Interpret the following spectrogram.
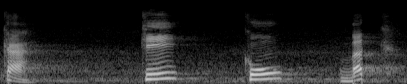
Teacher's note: Diucapkan dengan mengangkat pangkal lidah kita ke posisi di depan huruf Qaf. K. Diucapkan dengan mengalirkan nafas kita. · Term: huruf K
